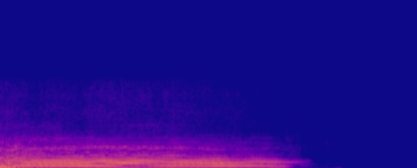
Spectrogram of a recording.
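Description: Solo cello playing long sustained bowed notes, which fade away about three seconds in.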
